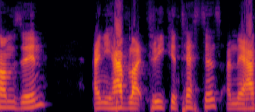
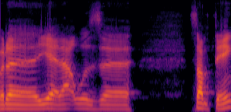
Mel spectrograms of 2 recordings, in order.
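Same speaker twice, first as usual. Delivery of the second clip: plain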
